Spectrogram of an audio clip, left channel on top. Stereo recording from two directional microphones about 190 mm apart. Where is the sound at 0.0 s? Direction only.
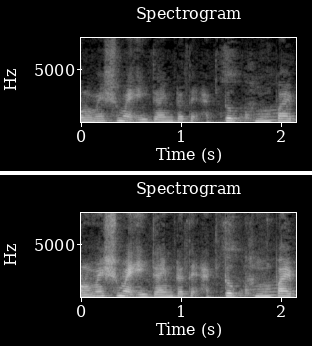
Centre (ahead or behind).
